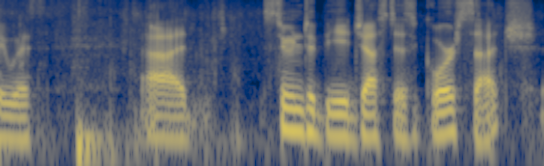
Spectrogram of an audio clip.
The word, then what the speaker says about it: Gorsuch: And by the way, listening to the confirmation hearings, I learned his name is pronounced Gorsuch.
